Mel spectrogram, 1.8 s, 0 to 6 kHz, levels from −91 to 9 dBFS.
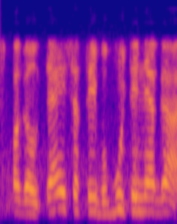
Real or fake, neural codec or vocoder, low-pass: real; none; 5.4 kHz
